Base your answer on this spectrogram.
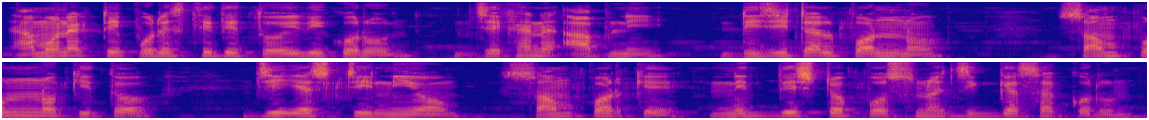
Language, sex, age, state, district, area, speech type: Bengali, male, 18-30, West Bengal, Murshidabad, urban, spontaneous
